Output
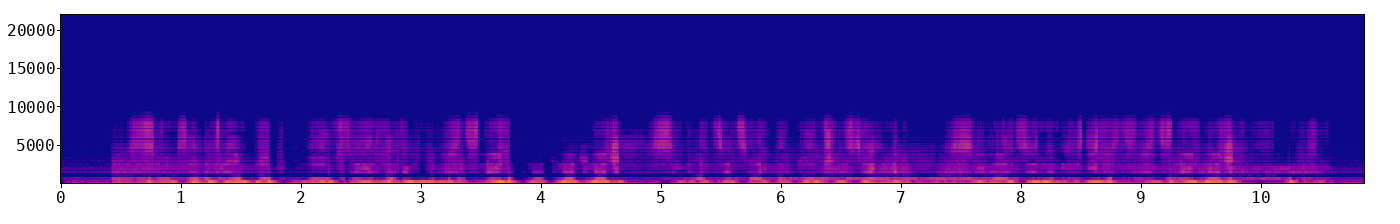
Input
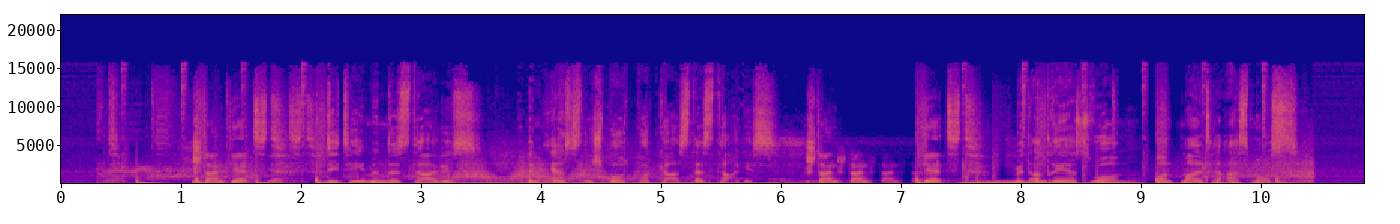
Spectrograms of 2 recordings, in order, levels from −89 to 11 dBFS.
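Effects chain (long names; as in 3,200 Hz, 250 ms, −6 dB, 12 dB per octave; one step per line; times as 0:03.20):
played backwards from end to start
channel vocoder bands 32, square 225 Hz
phaser with its sweep stopped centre 300 Hz, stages 6
one half of a high-frequency compander decoder only
level +5.5 dB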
